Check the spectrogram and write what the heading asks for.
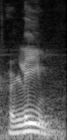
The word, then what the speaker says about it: ह्लीम: बीज मंत्र है, ओम ह्लीम। ह के पैर में र है, फिर उसमें साथ ही में ल लगा हुआ है, और ऊपर से बड़ी की मात्रा बिंदी, ओम ह्लीम।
